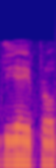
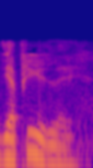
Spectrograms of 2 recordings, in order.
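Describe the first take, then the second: First: The name is said the English way. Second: The name is said the Italian way. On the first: "anglicized it would be" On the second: "in Italiano"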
